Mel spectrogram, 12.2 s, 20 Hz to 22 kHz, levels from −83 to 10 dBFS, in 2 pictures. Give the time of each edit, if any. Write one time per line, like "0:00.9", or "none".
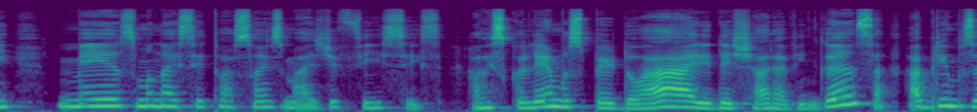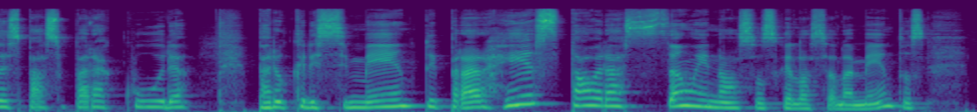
0:02.9
0:05.6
